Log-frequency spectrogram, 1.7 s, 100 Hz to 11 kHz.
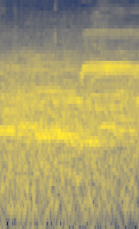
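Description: A 35,000-strong football stadium crowd waiting before kick-off, a steady, dense roar of many distant voices with a shrill rising whistle-like tone partway through, continuous and loud throughout.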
